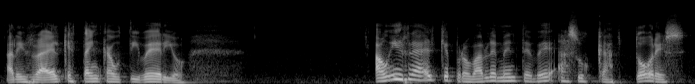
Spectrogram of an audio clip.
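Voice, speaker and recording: A man's voice: medium pitch, lively intonation, unhurried. A middle-aged man with a Puerto Rican accent preaching an earnest sermon in church, rising to emphatic exhortation. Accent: Puerto Rican Spanish. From Puerto Rico. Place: church sanctuary.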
